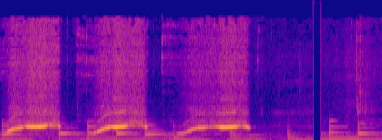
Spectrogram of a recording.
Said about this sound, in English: Bulma smirked, and then she whistled.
